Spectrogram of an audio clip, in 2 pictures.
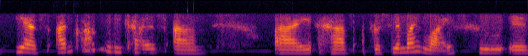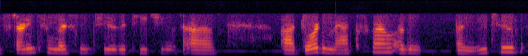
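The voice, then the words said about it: Scratchy throat from a cold. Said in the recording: “I have a bit of a cold, so forgive my scratchy throat.”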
